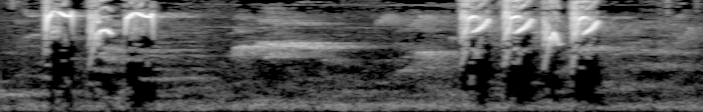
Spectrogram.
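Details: Cinereous tit of the wingko type, singing constantly as a lure for other birds: a quick triple of high falling whistles, a soft lower tone, then a run of four ringing notes, with faint low hum.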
